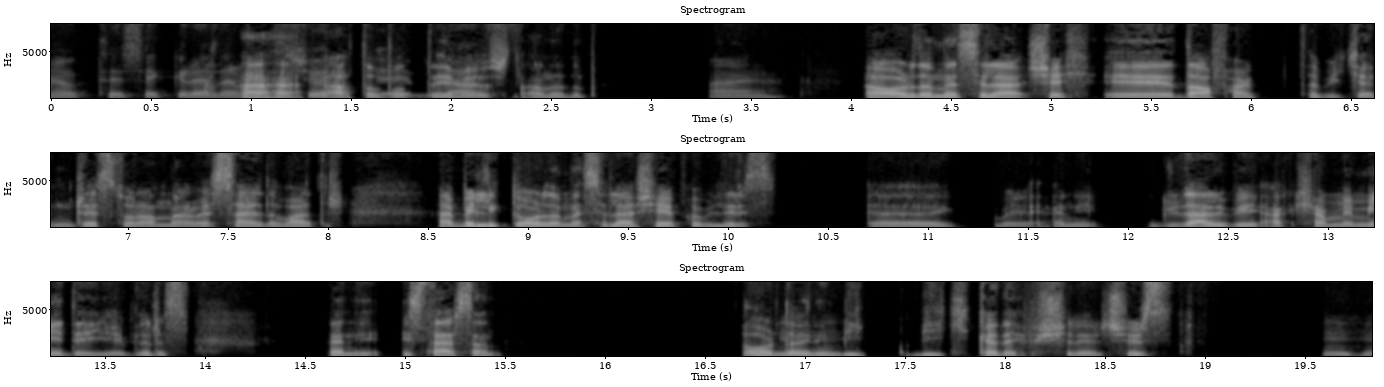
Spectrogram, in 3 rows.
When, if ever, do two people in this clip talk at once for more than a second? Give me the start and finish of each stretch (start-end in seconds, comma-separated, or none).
0.9-2.4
